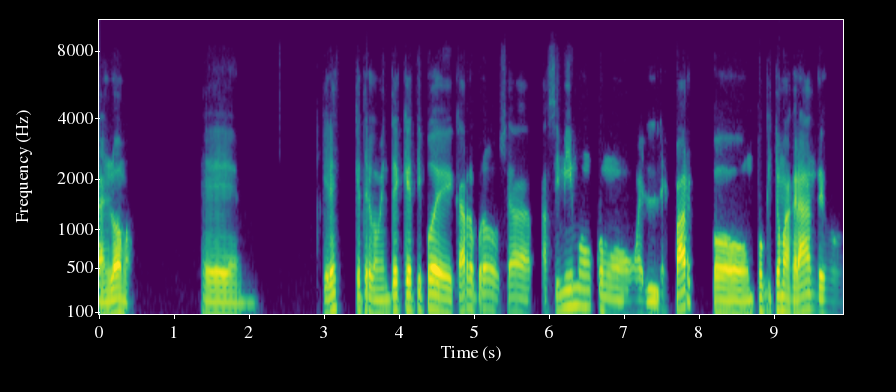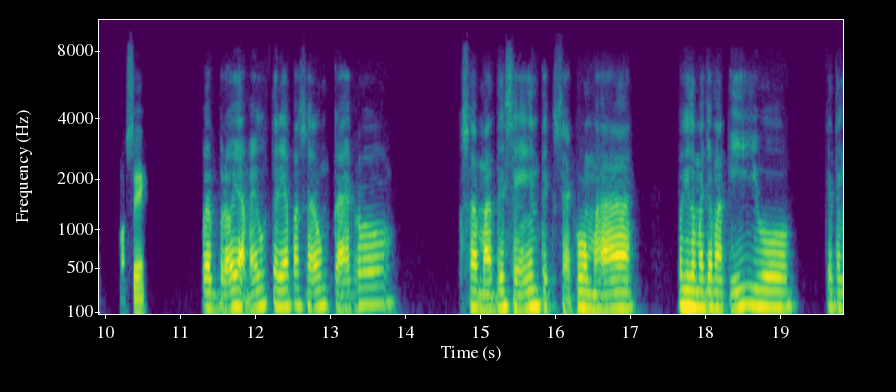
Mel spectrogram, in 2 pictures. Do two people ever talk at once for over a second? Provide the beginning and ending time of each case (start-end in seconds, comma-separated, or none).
none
